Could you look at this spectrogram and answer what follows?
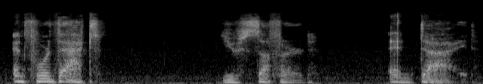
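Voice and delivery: slow, solemn pronouncement with long pauses; measured verdict, sinking to a whisper at the end; Illume. Acted. Illume stepping back to talk it down, solemn and slow. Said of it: "Illume just steps back and".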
